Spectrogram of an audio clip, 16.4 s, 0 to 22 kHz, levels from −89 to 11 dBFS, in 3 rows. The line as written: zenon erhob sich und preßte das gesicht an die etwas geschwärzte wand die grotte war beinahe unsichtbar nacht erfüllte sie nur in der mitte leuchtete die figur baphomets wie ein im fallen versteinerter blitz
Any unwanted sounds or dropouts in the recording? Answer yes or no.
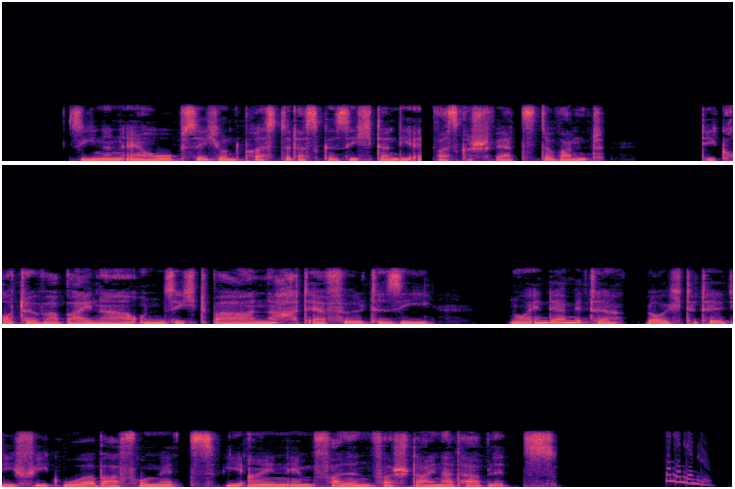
yes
